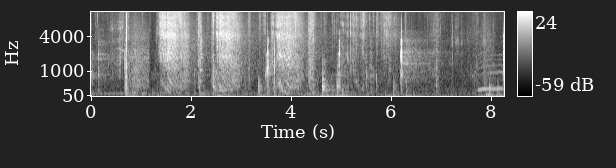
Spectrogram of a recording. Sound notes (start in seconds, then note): 0.6 plastic wrap squelching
